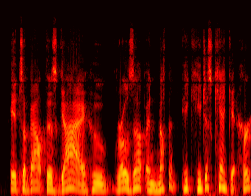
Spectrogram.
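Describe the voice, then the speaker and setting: On a very clean recording with a silent background, a man speaks at a moderate pace. His voice is fairly high and somewhat breathy, with ordinary pitch variation. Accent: American. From California. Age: 50s. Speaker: mentalist and magician. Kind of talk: interview conversation. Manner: halting.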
